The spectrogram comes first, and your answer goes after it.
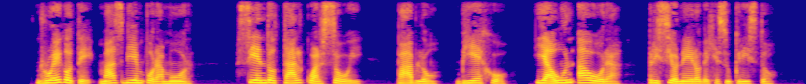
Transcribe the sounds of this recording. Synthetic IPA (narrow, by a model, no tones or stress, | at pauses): rwe̞ɣo̞t̪e̞mazbje̞mpo̞ɾamo̞ɾ | sje̞nd̪o̞t̪alkwalso̞j | paβlo̞ | bje̞xo̞ | iaunao̞ɾa | pɾisjo̞ne̞ɾo̞ðe̞xe̞sukɾist̪o̞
